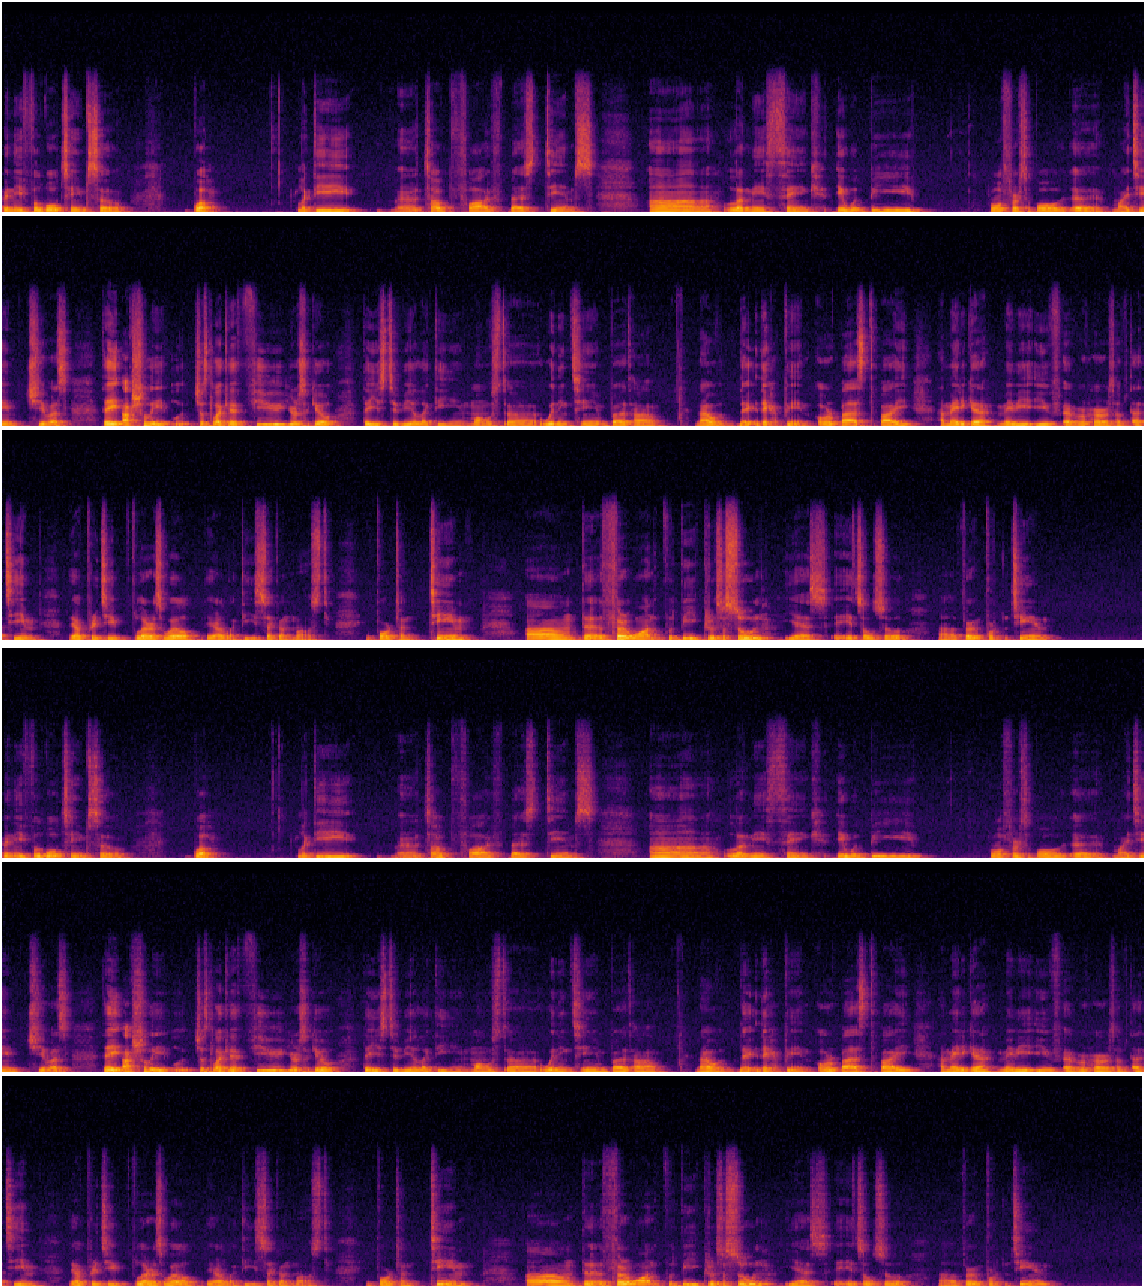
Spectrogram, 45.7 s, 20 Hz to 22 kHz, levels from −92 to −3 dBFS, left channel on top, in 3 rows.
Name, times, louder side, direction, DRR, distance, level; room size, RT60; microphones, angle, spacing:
voice 1, 0.0-1.6 2.6-2.8 3.9-4.6 5.2-8.4 8.6-12.1 13.2-19.6 20.0-23.9 24.5-30.9 31.3-34.7 35.5-35.9 36.2-36.6 37.0-37.1 37.4-42.4 42.9-44.4, left 1 dB, 55° left, 6 dB, 1.1 m, -25 dB
7.5 x 5.4 x 3.3 m, 0.37 s
head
